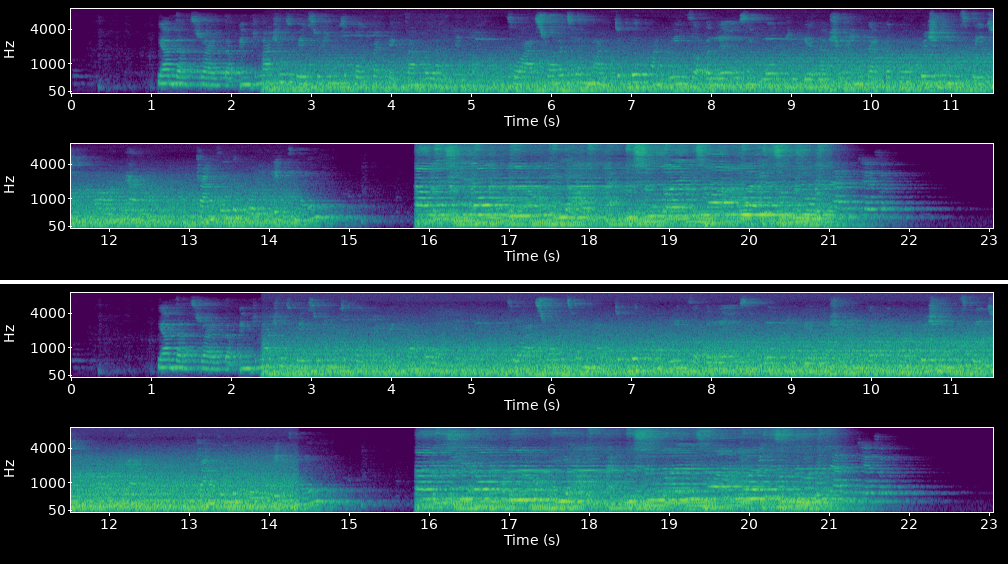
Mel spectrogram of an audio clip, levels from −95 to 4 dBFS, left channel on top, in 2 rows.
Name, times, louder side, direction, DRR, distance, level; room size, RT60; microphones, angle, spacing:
voice 1, 1.1-5.2 5.5-11.5 11.8-12.6 13.1-14.7 16.0-16.1, equal, 10° left, 0 dB, 0.8 m, -27 dB
sound 1, 2.4-14.4, right 3 dB, 80° right, 0.7 m, -23 dB
sound 2, 15.8-21.1, left 1 dB, 60° left, 1.9 m, -18 dB
voice 2, 16.3-19.1 19.6-21.7, left 1 dB, 30° right, -3 dB, 6.2 m, -34 dB
21.0 x 19.5 x 2.8 m, 1.4 s
head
